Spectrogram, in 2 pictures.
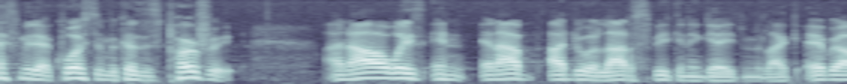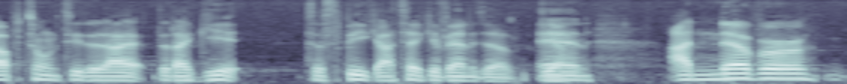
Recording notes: joined us backstage at the ManUp Charlotte Conference.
